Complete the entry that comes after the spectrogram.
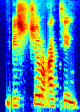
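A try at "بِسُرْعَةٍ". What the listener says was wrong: Bisuratin pakai sin. Bisuratin.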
